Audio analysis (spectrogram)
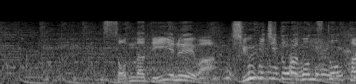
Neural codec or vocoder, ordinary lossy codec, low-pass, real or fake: none; none; none; real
